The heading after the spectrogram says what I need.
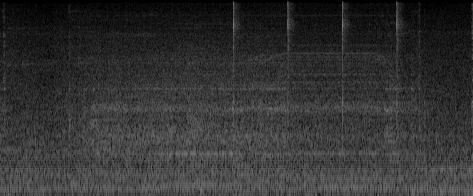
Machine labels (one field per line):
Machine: valve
